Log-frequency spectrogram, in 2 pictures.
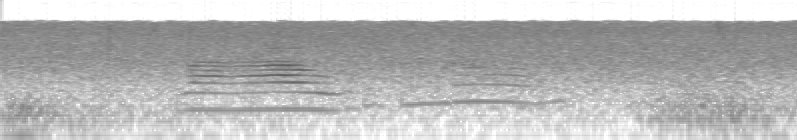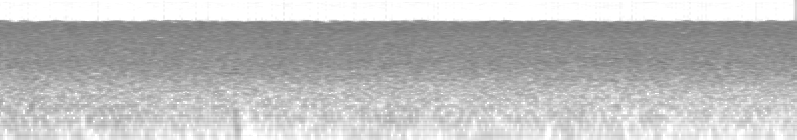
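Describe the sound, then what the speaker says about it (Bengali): Heavy rain and wind from a thunderstorm in Dhaka make a steady, dense roar throughout, with a voice exclaiming briefly near the start. "দেখো আমি এখানে পুরো ঝড় বৃষ্টি হচ্ছে"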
